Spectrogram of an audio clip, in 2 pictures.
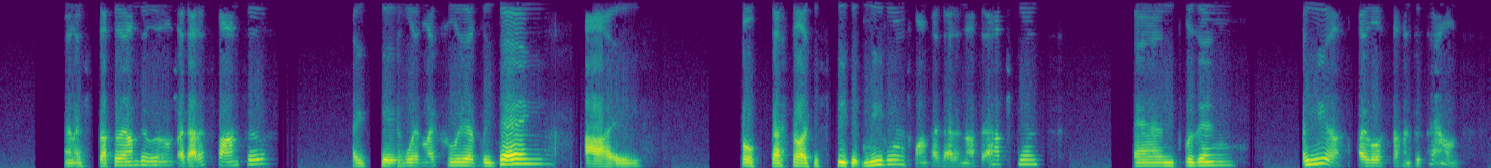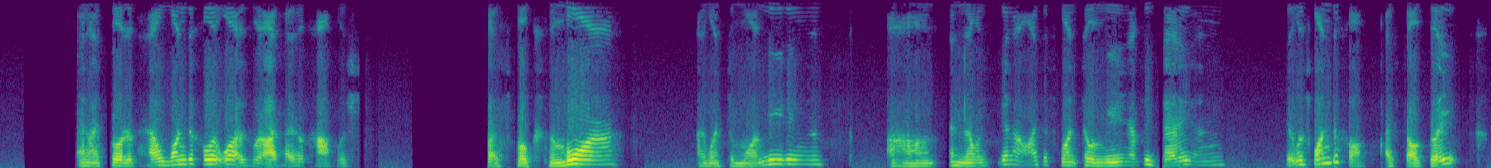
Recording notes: from the 100 Pounders Phone Meeting, date unknown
